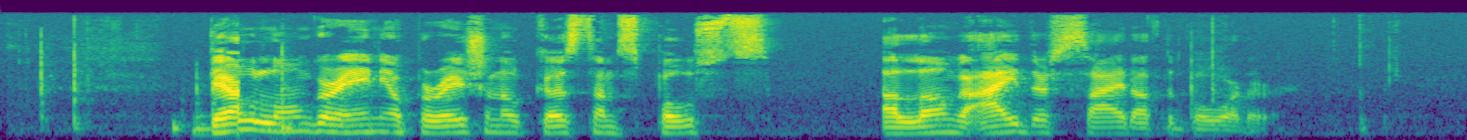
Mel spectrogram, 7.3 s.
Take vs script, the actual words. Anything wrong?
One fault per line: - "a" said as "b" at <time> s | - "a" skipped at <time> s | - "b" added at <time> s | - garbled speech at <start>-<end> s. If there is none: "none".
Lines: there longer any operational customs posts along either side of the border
none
